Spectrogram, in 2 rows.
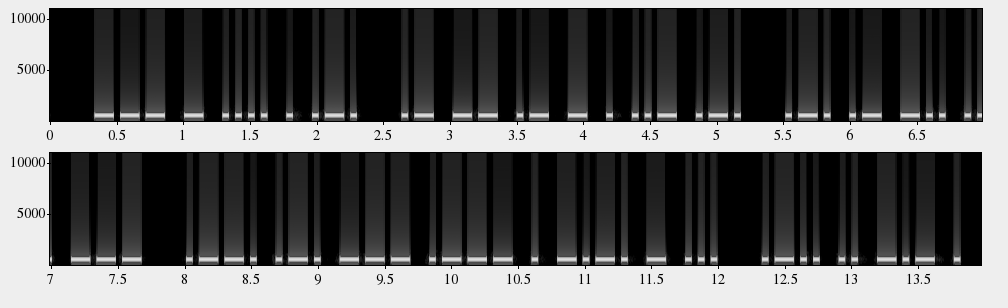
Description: Morse code, heard as a keyed tone, about 25 wpm, 600 Hz. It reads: OTHER AMATEUR RADIO PROJECTS LIKE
